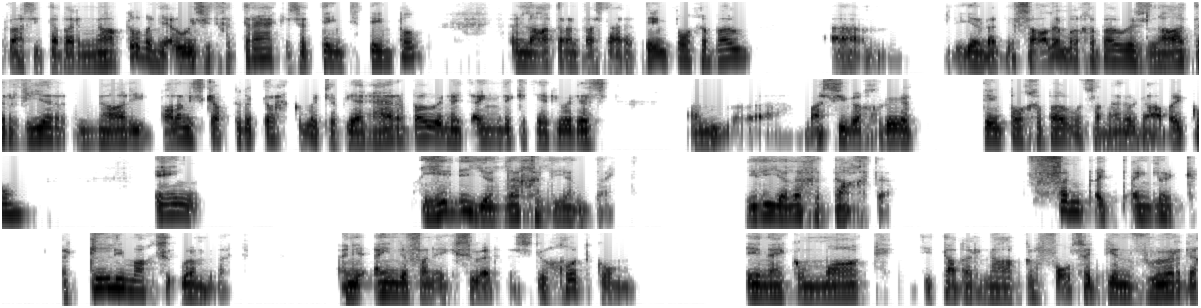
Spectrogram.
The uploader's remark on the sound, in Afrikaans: Manne van die Woord Zoom Byeenkoms 14 April 2022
